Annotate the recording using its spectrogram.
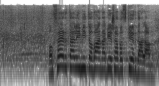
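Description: A young woman speaks with animation into a microphone in a large hall.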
